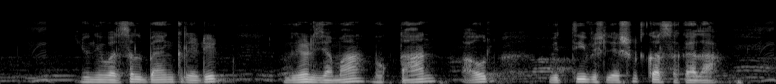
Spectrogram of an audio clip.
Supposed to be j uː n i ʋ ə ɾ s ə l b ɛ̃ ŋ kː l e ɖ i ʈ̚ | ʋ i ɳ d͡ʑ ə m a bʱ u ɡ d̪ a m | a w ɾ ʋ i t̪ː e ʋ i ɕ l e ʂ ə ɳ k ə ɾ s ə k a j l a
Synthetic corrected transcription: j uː n i ʋ ə ɾ s ə l b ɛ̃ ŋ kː ɾ e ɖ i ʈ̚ | ʋ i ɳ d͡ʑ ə m a bʱ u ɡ t̪ a n | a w ɾ ʋ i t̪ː i ʋ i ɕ l e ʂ ə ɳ k ə ɾ s ə k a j l a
